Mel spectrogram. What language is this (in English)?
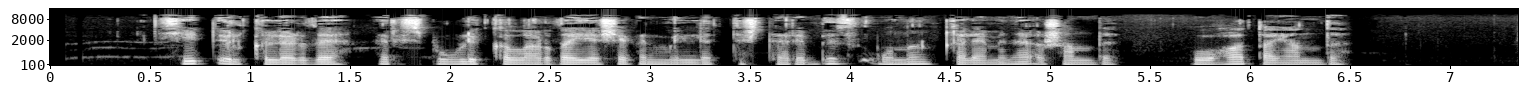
Bashkir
